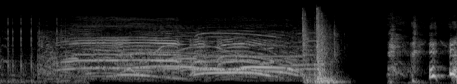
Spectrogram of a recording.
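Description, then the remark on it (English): Winter outdoor ambience heard through an opened door fills the first few seconds, with many overlapping high chirping calls, until a solid door thunk cuts it off. A brief silence follows, then a few scattered knocks and rustles. “Well, open your door just for a second. I want to hear what it sounds like out there.”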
